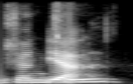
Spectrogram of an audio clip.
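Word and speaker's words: Gentoo: And by the way, you call her Jen, is it Gen Two? How do you am I pronouncing that right? Gen two.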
